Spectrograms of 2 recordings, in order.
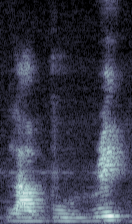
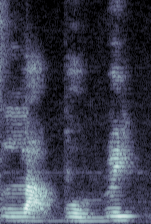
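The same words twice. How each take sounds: First: "laboratory" broken into la-bo-ray-to-ry; five syllables. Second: "laboratory" broken into la-bo-ray-tree; four-syllable mistake. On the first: Teacher counting the right way, "laboratory" in five separate syllables. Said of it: "five syllables". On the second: Teacher counting the wrong way, "laboratory" in four separate syllables. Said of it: "four syllables". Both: Shown as a demonstration.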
